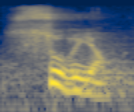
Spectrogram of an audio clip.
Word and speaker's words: souriant: ma cousine et souriant j'ai le s là souriant est ce le début de l es au début d'un mot se prononce ce pas de souci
